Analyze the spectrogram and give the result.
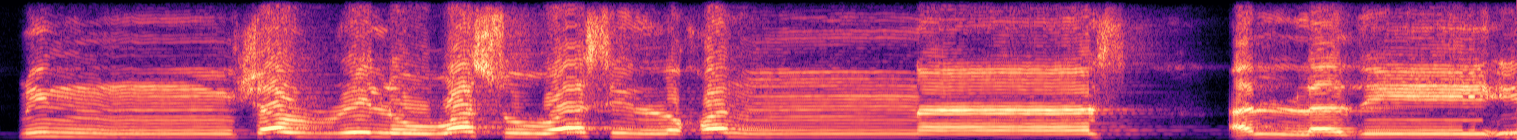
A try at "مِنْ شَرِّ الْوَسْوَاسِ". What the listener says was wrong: এই যে চতুর্থ আয়াতটা মিং রিল র পাতলা এবং ওয়াস ওয়াসিল, এইটা আরেকটু খেয়াল করে বলতে হবে।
